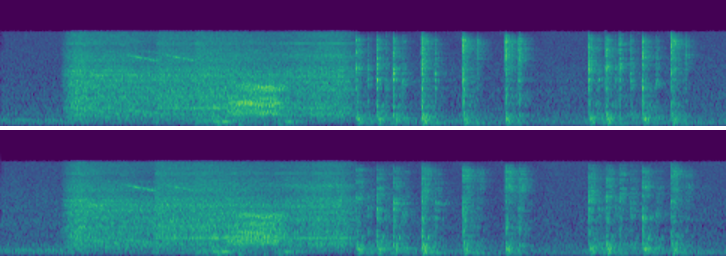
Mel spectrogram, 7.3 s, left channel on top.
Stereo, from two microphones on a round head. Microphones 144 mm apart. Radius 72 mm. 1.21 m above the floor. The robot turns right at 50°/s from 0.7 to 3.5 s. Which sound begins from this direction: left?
Typing on a keyboard, at 3.5 s.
